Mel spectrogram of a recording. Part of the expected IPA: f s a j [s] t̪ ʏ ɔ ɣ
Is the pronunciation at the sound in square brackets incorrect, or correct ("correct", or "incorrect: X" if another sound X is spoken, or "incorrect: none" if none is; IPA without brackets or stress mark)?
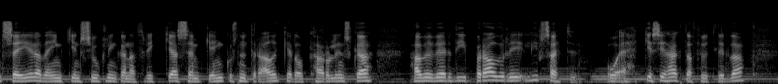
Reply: incorrect: h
